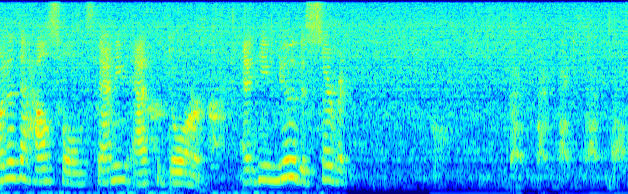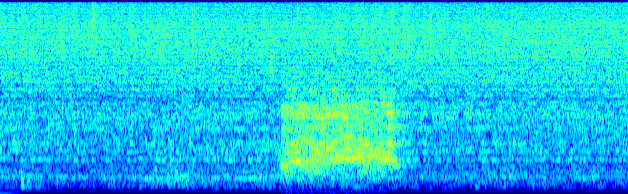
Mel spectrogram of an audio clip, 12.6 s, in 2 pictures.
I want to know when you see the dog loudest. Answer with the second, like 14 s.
10 s.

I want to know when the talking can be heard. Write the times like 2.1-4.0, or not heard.
0.0-3.5.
